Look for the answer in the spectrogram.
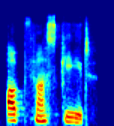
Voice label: "obfuscate", Indian

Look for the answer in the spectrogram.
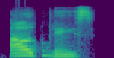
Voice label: "outblaze", Indian

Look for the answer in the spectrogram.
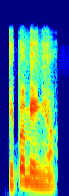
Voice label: "hypomania", Indian

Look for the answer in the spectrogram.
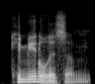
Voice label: "communalism", American

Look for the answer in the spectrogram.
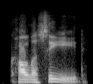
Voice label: "coleseed", American

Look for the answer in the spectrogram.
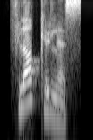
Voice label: "flocculus", Indian

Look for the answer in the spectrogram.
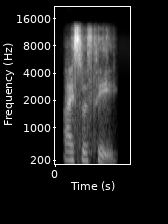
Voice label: "isothere", Indian

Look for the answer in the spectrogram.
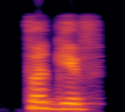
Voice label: "forgive", Indian

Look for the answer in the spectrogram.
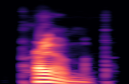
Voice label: "primp", American

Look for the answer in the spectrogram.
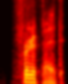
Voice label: "frippet", American

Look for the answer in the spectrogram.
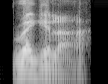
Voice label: "regular", British

